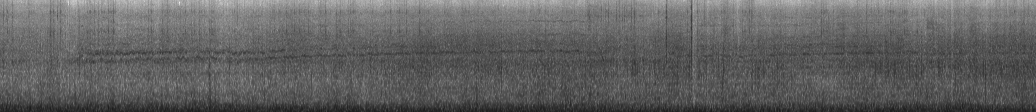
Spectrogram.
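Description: Wind rumbles loudly across an open space outdoors.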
